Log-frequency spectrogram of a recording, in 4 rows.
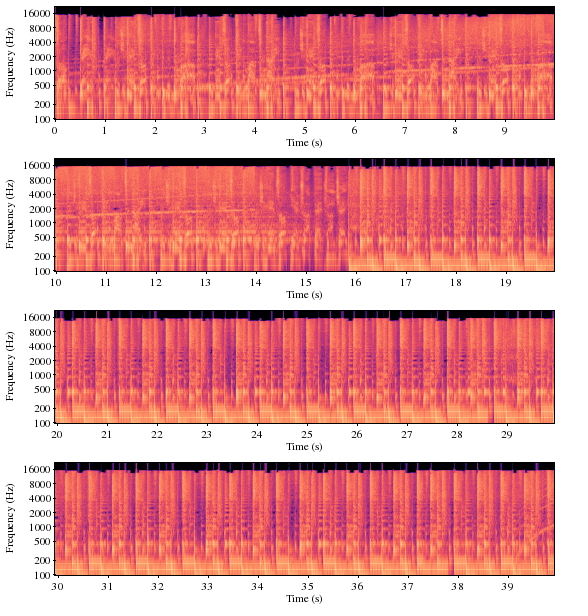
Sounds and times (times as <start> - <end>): Music: 0.0 - 39.9.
